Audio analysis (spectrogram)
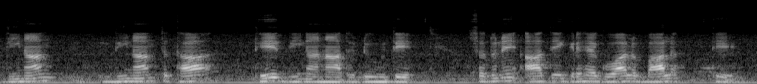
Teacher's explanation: ता थ द न की आवृत्ति हुई है। इनका उच्चारण स्थान दंत्य है।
